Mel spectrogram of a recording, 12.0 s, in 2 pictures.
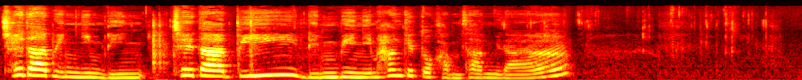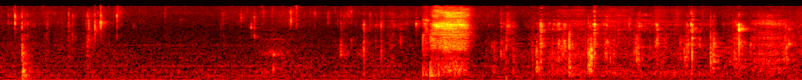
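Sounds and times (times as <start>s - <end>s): person chewing food: 4.3s - 7.0s, 7.7s - 12.0s.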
